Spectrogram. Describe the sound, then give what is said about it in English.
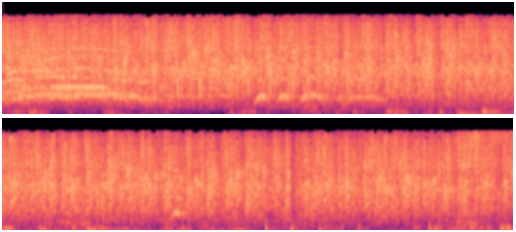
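Loud, sustained applause from a large audience welcoming Aunty Donna to the stage, a dense wash of clapping that holds steady for over ten seconds, with a few whoops and cheers rising briefly above it. “Please welcome to the stage with enormous applause, Aunty Donna!”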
